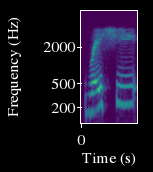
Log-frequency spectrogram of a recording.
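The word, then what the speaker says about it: reishi: Google search RI mushroom and autoimmune disorder so RI is spelled re e i s h a RI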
